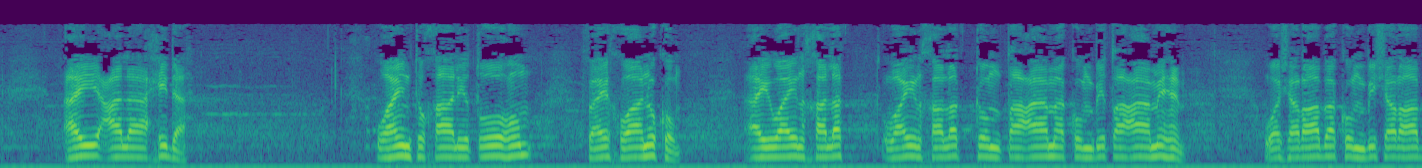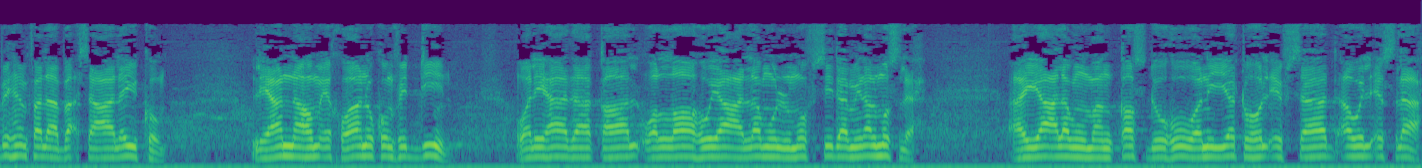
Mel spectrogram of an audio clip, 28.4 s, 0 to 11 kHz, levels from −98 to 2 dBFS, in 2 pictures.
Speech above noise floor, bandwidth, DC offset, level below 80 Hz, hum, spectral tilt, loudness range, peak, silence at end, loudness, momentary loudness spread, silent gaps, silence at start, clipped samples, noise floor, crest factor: 23 dB; 7.4 kHz; 0.9%; -58 dBFS; none; -5.5 dB/octave; 2 LU; -2 dBFS; 0 s; -20 LUFS; 21 LU; none; 0 s; under 0.1%; -43 dBFS; 18 dB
